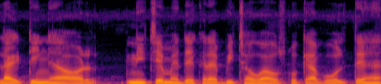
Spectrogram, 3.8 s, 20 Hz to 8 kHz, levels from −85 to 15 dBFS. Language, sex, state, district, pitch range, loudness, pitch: Hindi, male, Bihar, West Champaran, 115-125 Hz, -15 LUFS, 120 Hz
